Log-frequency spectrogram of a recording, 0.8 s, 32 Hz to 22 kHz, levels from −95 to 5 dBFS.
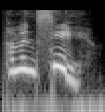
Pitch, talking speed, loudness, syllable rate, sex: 330 Hz, 225 wpm, -13 LUFS, 4.7 syllables/s, female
